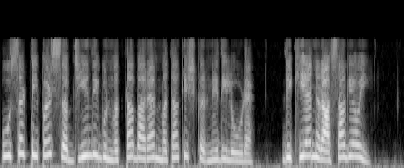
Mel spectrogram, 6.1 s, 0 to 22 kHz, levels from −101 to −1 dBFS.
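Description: Throughout the speech, the sound turns rough, grainy and noisy, with nothing above 8.1 kHz. Unlike MP3's swirling holes, the bands stay filled with noise-like texture, pointing likely to heavy Opus compression at a low bitrate around 12 kbps in its music mode.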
